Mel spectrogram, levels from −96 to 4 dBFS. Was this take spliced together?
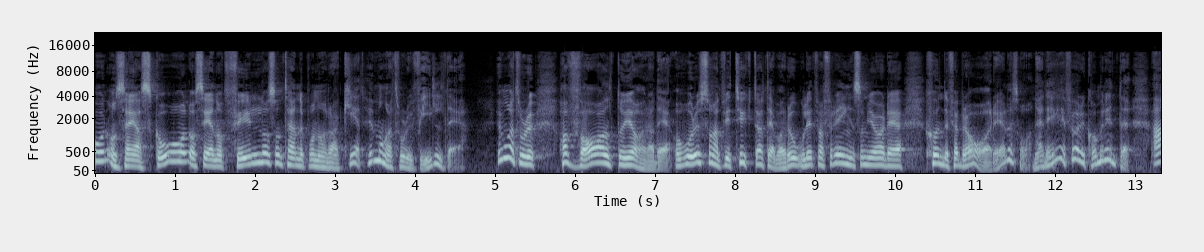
no; 0 cuts

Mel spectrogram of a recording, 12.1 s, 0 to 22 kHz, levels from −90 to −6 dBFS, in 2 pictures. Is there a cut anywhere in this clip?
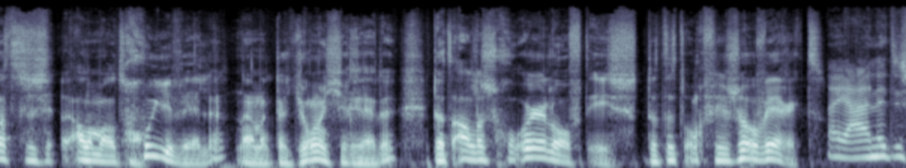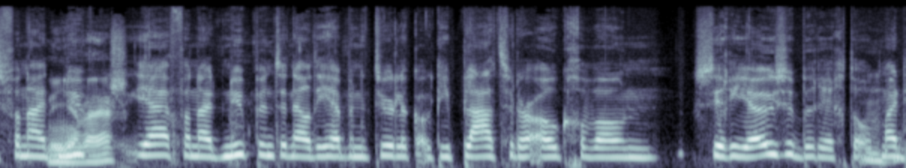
no; 0 cuts

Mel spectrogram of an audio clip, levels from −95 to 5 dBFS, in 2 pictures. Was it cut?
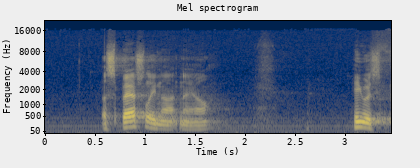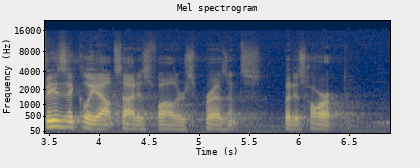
no; 0 cuts

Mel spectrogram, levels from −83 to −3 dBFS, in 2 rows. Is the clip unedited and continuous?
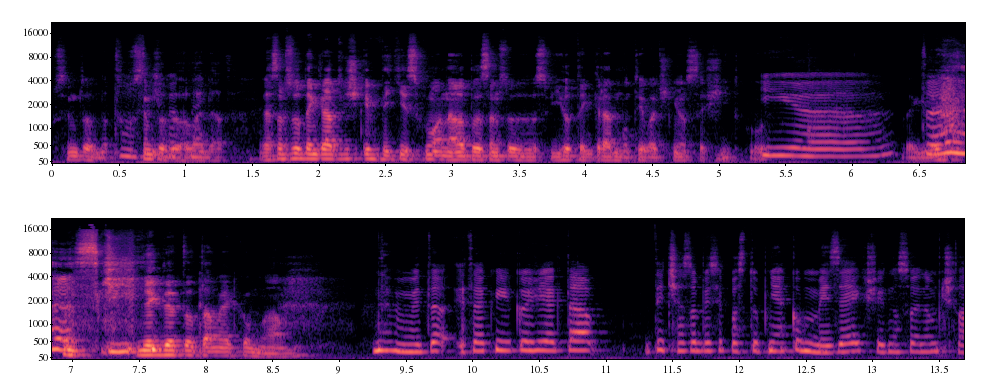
yes; 0 cuts

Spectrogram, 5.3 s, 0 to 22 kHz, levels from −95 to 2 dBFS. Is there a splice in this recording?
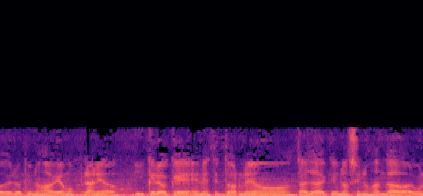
yes; 1 cut; at 3.7 s

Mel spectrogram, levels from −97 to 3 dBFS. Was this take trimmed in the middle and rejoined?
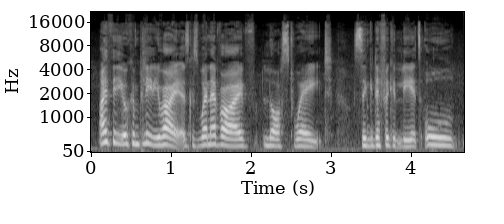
yes; 1 cut; at 1.2 s

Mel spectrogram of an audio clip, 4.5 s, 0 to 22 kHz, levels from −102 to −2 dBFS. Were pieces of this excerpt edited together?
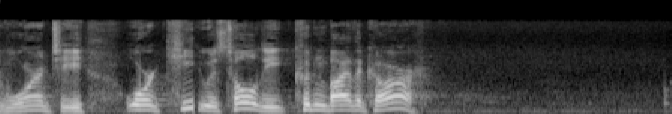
yes; 1 cut; at 1.3 s

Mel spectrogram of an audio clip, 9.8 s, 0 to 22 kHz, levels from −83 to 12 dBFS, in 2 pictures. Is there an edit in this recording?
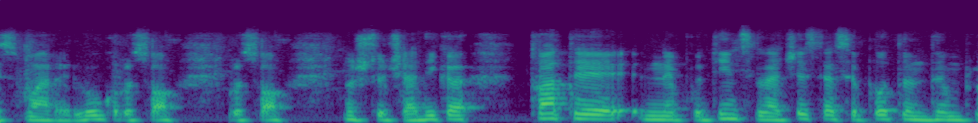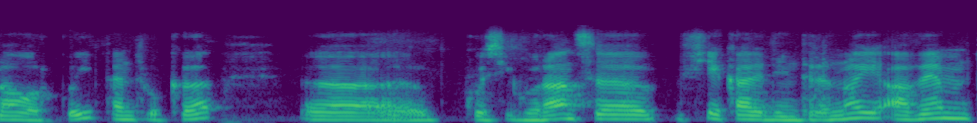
yes; 1 cut; at 1.1 s

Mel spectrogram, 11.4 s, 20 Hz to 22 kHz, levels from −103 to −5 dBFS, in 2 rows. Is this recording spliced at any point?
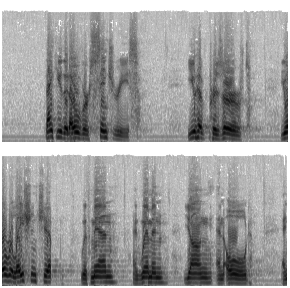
no; 0 cuts

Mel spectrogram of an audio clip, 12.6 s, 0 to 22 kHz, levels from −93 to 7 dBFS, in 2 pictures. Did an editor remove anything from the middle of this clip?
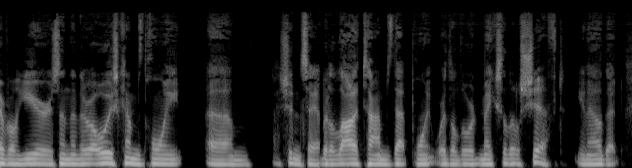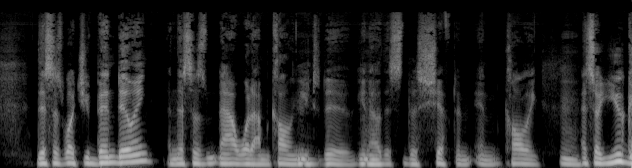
yes; 2 cuts; at 1.4 s, 3.2 s

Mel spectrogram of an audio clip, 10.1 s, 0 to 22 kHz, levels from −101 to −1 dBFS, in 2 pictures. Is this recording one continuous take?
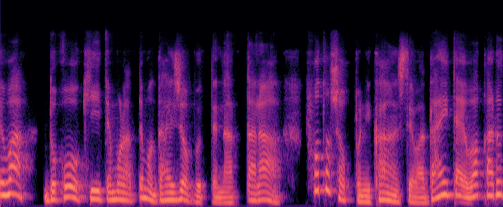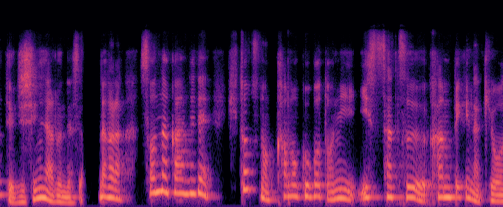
no; 1 cut; at 6.0 s

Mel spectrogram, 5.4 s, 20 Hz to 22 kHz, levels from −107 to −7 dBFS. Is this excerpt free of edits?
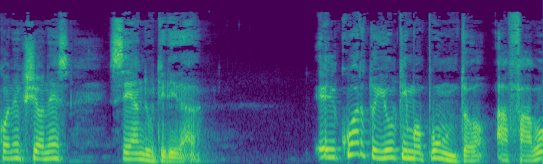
yes; 0 cuts

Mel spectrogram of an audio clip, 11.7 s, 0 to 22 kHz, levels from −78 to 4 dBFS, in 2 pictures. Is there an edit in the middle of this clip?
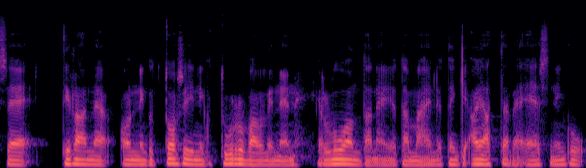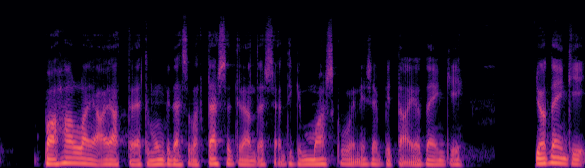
yes; 1 cut; at 1.1 s

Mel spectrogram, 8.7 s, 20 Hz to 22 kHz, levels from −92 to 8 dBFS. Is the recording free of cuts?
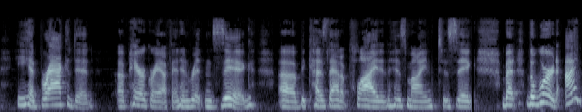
yes; 0 cuts

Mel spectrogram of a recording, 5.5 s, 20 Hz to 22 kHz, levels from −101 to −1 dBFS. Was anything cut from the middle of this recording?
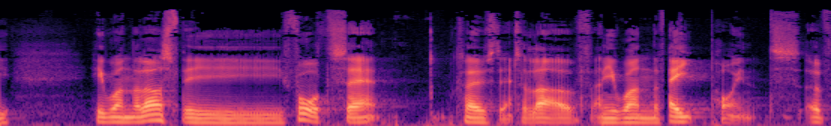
yes; 4 cuts; at 1.2 s, 3.4 s, 4.0 s, 4.4 s

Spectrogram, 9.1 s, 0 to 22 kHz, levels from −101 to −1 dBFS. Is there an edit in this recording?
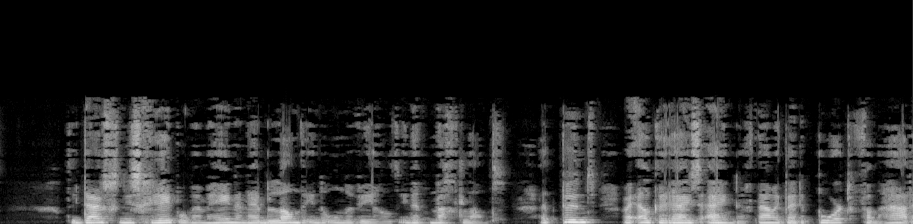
no; 0 cuts

